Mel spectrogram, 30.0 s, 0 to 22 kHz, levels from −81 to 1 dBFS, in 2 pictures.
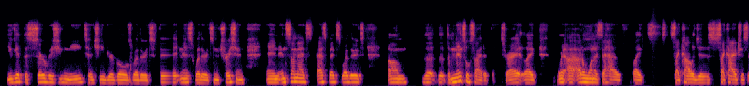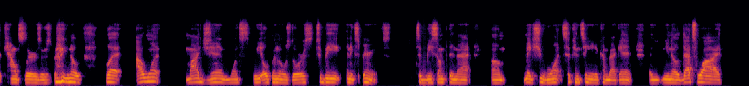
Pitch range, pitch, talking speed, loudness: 110-125 Hz, 120 Hz, 160 wpm, -25 LUFS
